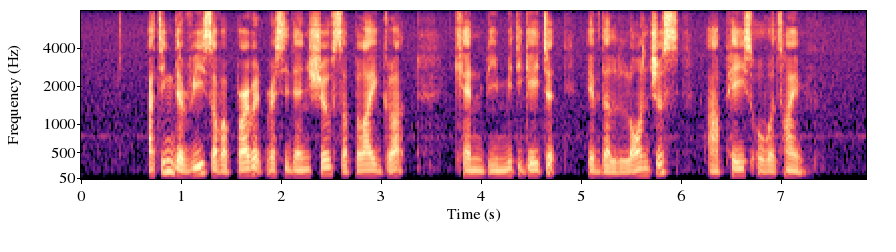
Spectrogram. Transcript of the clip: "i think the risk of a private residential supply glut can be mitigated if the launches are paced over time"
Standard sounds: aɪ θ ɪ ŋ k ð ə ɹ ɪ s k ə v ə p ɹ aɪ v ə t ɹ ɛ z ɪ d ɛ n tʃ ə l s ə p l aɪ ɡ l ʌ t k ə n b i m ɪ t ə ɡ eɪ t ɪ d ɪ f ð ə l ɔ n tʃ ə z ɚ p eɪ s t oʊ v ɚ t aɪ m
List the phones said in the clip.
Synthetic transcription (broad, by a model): aɪ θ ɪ ŋ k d ə ɹ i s ə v ə p ɹ aɪ v ə t ɹ ɛ s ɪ d ɛ n ʃ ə l s ə p l aɪ ɡ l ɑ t k ə n b i m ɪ t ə ɡ eɪ t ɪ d ɪ f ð ə l ɔ n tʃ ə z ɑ p eɪ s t oʊ v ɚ t aɪ m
